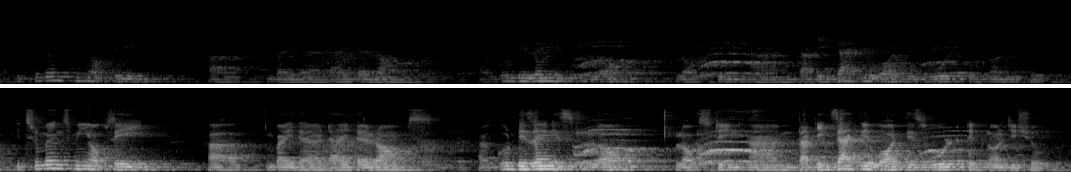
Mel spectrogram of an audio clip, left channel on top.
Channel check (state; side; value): quieter; left; 21.7 dB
